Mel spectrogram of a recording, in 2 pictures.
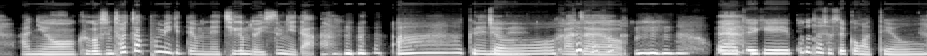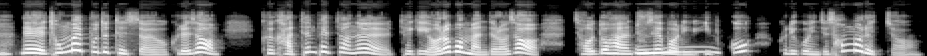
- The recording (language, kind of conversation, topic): Korean, podcast, 요즘 빠진 취미가 뭐예요?
- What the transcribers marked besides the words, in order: laugh; other background noise; laugh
